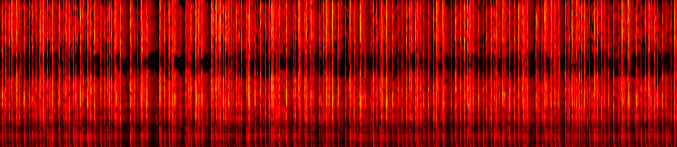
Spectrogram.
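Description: Long acrylic nails rapidly tap and scratch the back of a mint-green hard plastic graphing calculator, across its embossed lettering. The result is a dense, continuous stream of bright, dry clicks and scraping rasps with almost no low end and no ring after each tap.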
